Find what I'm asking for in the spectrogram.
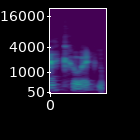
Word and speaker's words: echoic: Iconic? It's the word echo with IC at the end. That's not a word, is it? – Echoic, no.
